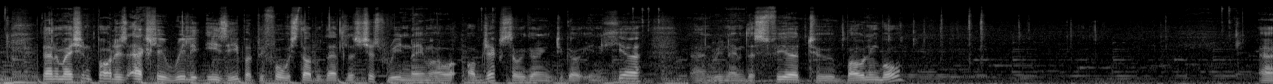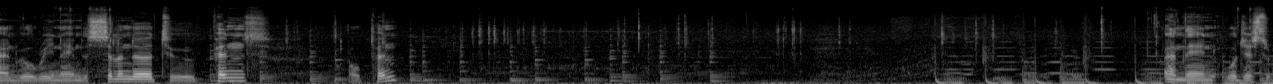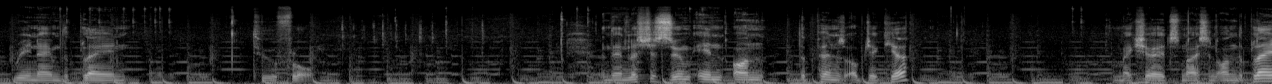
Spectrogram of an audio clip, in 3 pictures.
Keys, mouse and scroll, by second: 3.1 scroll down 1, 3.2-4.7 middle drag, 4.7 click, 6.3-9.6 drag, 10.9 l, 13.3 click, 13.6-16.7 drag, 17.5-18.5 typing, 19.5 Right, 19.7 Right, 20.6 BackSpace, 25.1 click, 26.0 click, 26.7 click, 26.9 click, 27.0-29.4 drag, 29.4 o, 31.2 click, 32.3 click, 33.4 KP_Decimal, 34.2 scroll down 8, 34.5-35.1 middle drag, 35.1-36.1 scroll up 1, 36.1 click, 36.6-37.5 scroll up 2, 37.5 scroll up 4, 37.7 scroll down 2, 37.9-38.1 middle drag.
